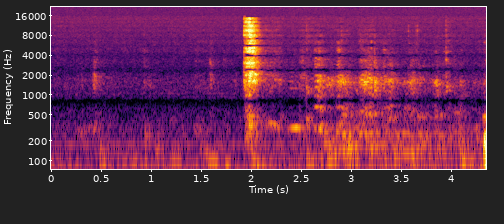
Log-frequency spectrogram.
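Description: Near silence: room tone, with one faint sharp click about halfway through.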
